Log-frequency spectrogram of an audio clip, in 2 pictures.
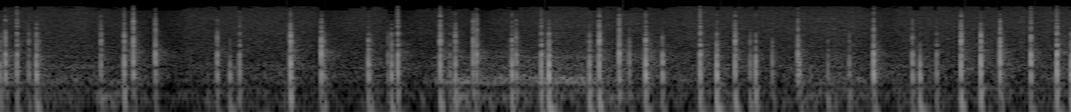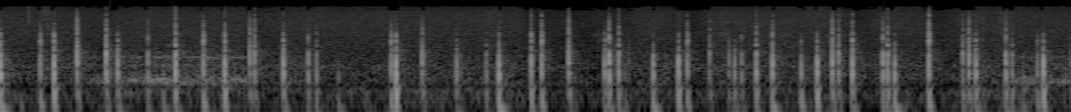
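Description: Fingertips of both hands tap and scratch the back of an empty white plastic paint palette, a thin shell with round wells, held up in front of the face. Dozens of quick, dry, hollow clicks follow one another in an uneven stream, each dying away almost instantly. Soft scratching and a faint low hum sit underneath at a quiet level.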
